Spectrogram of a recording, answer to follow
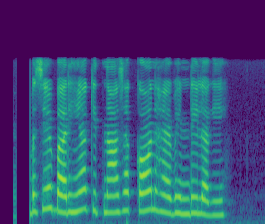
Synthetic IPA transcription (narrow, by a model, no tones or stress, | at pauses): ɐbsebɐɾijãkɪt̪nas̬akɔːnɦɛbʱɪ̃ɳɖilɐɡiː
